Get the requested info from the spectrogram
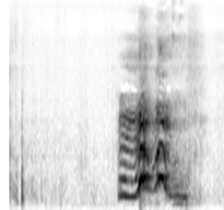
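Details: Siberian Husky pup, playful, gives a drawn-out, wavering woo-like call rising and falling in pitch while burning off energy before bedtime.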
